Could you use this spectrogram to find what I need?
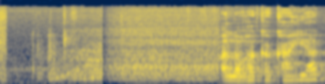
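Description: A coffee machine hums as it brews.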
